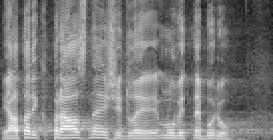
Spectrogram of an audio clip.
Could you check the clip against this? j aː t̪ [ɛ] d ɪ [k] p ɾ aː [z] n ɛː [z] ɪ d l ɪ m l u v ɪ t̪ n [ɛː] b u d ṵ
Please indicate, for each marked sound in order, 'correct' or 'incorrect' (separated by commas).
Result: incorrect, correct, correct, incorrect, incorrect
